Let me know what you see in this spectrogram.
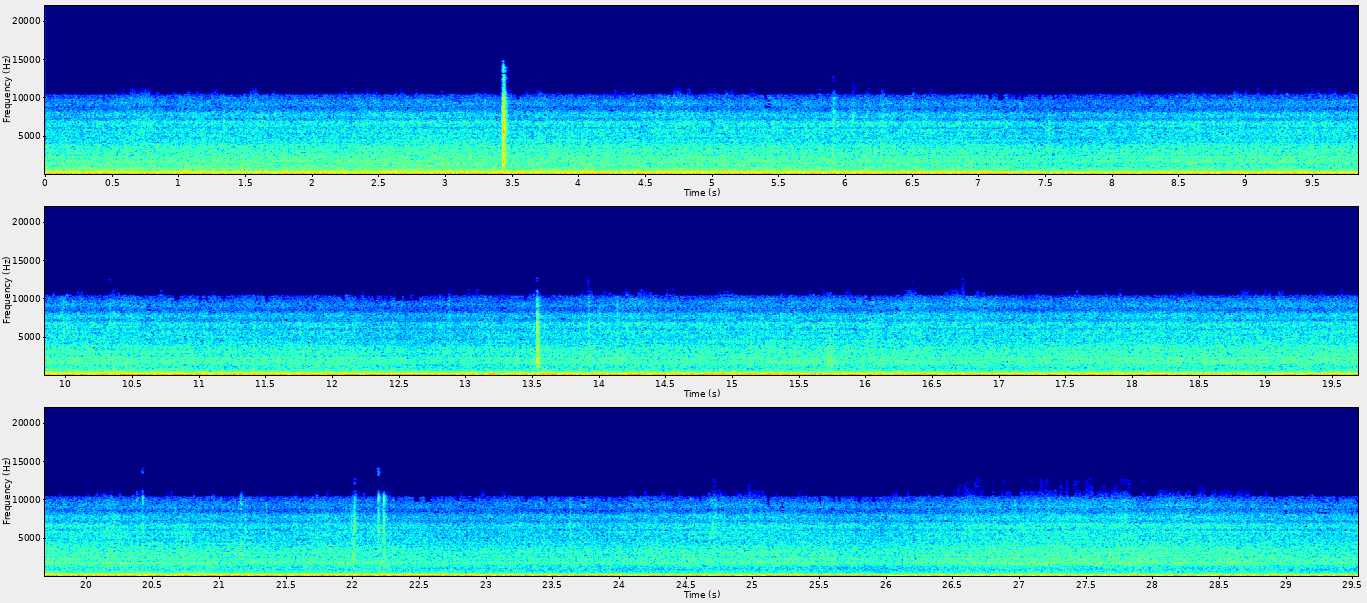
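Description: Toyota Yaris engine and road noise heard inside the cabin at track speed, a steady low drone. A clear engine note holds for several seconds in the middle and then fades. The sound eases slightly near the end as the car slows.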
